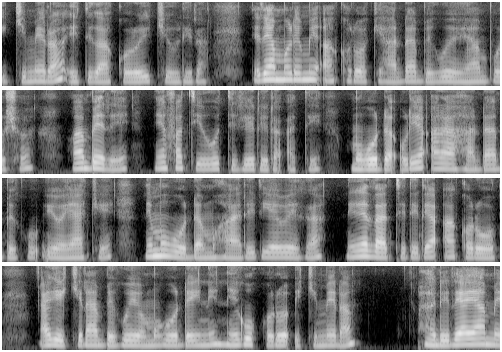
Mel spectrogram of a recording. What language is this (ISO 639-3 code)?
kik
